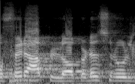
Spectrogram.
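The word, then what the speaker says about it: L'Hôpital's: हाँ, वैसे तो ऐसे लोग कहते हैं एल हॉस्पिटल्स रूल, लेकिन pronunciation is लॉपिटल्स rule. Pronunciation is लॉपिटल्स rule.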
